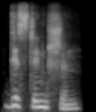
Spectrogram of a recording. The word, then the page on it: distinction: Indian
